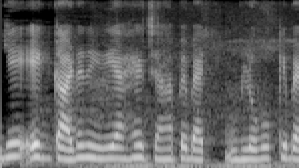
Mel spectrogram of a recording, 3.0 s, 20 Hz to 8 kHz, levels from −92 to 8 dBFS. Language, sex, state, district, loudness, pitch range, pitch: Hindi, female, Delhi, New Delhi, -16 LUFS, 185-215 Hz, 200 Hz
